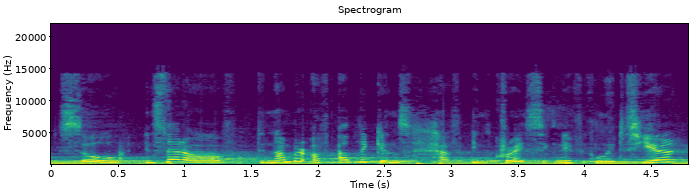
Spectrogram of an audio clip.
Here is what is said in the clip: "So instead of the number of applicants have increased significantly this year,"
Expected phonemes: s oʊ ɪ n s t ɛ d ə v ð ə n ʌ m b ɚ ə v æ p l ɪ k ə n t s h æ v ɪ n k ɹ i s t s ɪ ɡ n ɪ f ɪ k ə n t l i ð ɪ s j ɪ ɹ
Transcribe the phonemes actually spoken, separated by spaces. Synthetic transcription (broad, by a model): s oʊ ɪ n s t ɛ d ə v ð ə n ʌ m b ɚ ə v æ p l ɪ k ə n t s h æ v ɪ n k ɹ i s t s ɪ ɡ n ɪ f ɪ k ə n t l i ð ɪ s j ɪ ɹ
